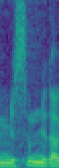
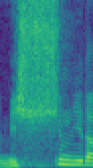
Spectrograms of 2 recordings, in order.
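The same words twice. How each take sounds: First: The word is said gently with a soft s. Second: The word is said forcefully with a tense s. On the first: "곱게 믿습니다 그런 게 아니라" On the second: "홀리 시옷이라 그러죠"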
